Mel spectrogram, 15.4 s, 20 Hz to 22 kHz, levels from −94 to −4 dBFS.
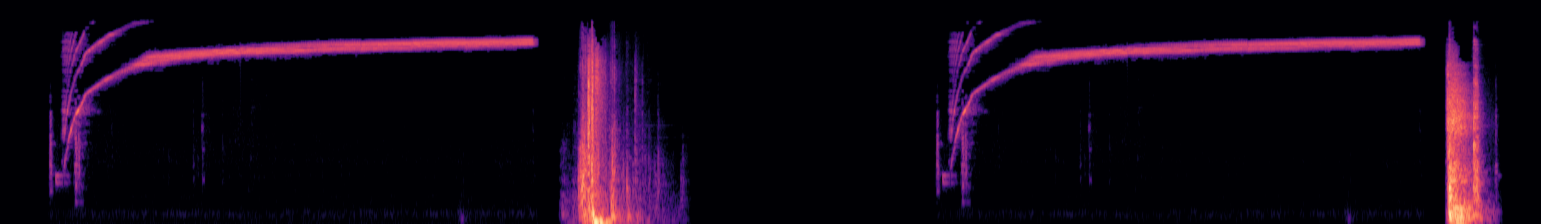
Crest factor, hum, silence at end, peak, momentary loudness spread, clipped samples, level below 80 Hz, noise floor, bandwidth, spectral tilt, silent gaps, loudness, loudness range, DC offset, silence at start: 28 dB; none; 0.5 s; 0 dBFS; 16 LU; under 0.1%; -34 dBFS; -59 dBFS; 15.5 kHz; -3 dB/octave; 5.38-5.58 s, 6.91-9.34 s, 14.25-14.45 s; -26 LUFS; 13 LU; under 0.1%; 0.55 s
